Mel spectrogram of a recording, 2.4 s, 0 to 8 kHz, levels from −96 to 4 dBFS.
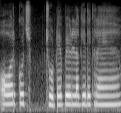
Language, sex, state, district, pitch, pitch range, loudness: Hindi, female, Chhattisgarh, Raigarh, 235 Hz, 230-245 Hz, -13 LUFS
